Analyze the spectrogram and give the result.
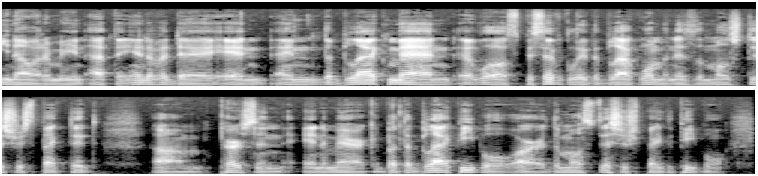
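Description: A man talks at a very fast pace with hardly any pauses, his very deep, low voice carrying vocal fry and fairly even intonation on a very clean recording with a silent background. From Nigeria. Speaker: podcast host. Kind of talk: interview. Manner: direct.

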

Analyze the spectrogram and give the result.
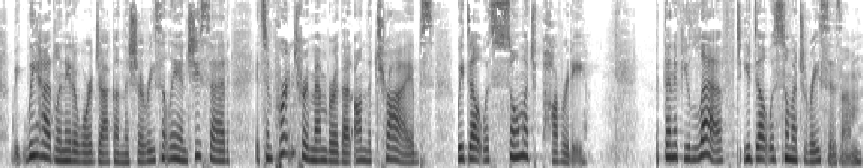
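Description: A woman's plain, everyday voice, medium in pitch, with lively intonation at a moderate pace. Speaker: radio host acting as moderator. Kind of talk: onstage interview and Q&A moderation. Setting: stage with audience.

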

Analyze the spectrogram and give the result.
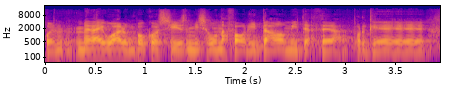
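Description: Over noticeable background noise, a man with a fairly low pitch speaks at a fairly quick pace in a flat monotone. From Spain. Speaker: band member, musician. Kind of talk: casual interview.

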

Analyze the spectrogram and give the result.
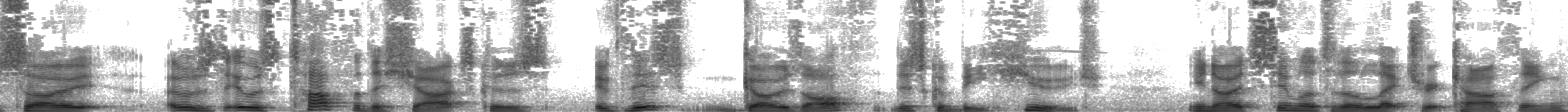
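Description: Someone with an Australian accent speaks at a moderate pace with lively intonation. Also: man, fairly high pitch for a man. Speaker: TV aftershow co-host. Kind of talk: casual chat.

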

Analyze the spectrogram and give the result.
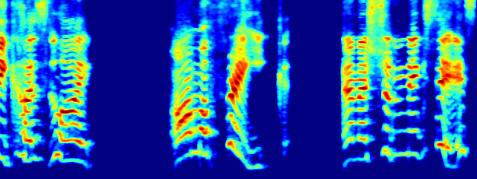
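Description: Slowly and with lively intonation, a woman performs a put-on character voice with a bright, sharp tone at an extremely high pitch.

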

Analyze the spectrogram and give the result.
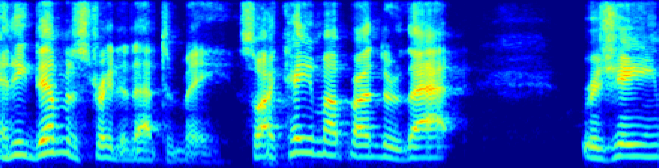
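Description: A man speaks with a bright, sharp tone at a fairly high pitch, with ordinary pitch variation. The recording is very clean, with a silent background. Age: 60s. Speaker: pastor. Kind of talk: casual interview chat. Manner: animated, rhyming.

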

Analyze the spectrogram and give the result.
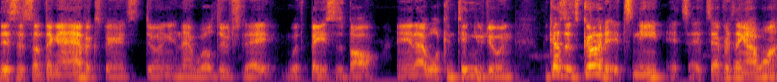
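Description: A man puts on a robotic character voice at medium pitch, talking at a fairly quick pace with hardly any pauses and very wide pitch swings.

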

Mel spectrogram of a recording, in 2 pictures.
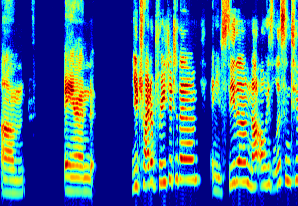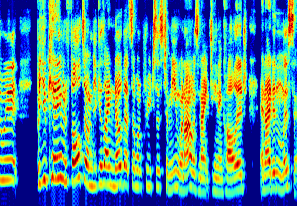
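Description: On a very clean recording with a silent background, a woman with an American accent speaks at a moderate pace in a high voice with very wide pitch swings. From Southern California, San Diego. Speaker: college strength coach. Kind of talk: casual interview chat.

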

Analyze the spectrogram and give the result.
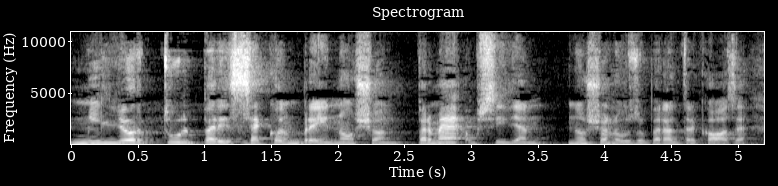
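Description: Here a man speaks at a fairly slow pace. His voice is somewhat breathy, with lively intonation. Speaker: podcast host, marketing entrepreneur. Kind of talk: casual solo podcast with Q&A. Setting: recording from Bali, Indonesia. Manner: conversational, enthusiastic.

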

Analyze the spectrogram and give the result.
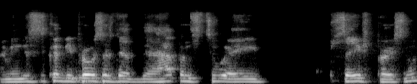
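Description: A man speaks in a German accent at a moderate pace, his intonation monotone and flat. His tone is dark and mellow, and somewhat breathy. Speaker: church planter. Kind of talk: casual discussion of song lyrics.

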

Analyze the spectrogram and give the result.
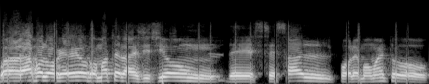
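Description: Here a man speaks with a fairly high pitch and fairly even intonation. It is an ordinary speaking voice. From Cuba. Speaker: political activist. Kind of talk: casual chat.

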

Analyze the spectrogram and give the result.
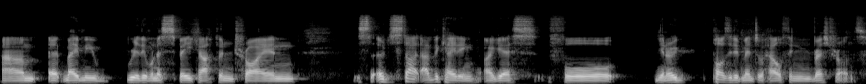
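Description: In an Australian accent, a man with a very deep, low pitch speaks at a moderate pace and in a flat monotone against a quiet background. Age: 20s. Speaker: chef. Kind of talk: interview. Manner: halting.

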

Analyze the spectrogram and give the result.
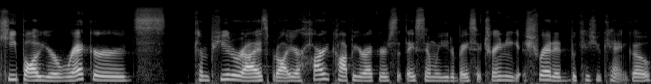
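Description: A woman with a Southern US accent and fairly even intonation, in a dry, close sound with no echo on a very clean recording with a silent background. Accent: Southern US accent, still noticeable. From Tennessee. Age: 30s. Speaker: Air Force intelligence analyst, podcast co-host. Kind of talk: casual chat.

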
